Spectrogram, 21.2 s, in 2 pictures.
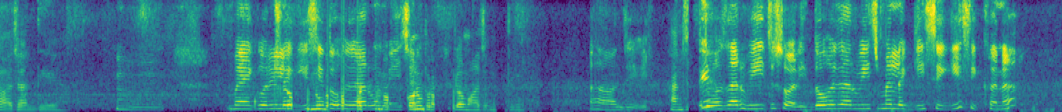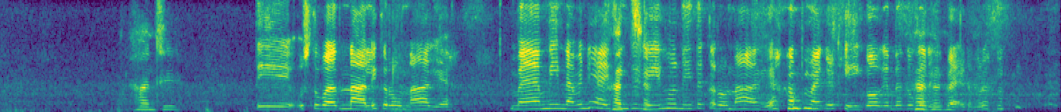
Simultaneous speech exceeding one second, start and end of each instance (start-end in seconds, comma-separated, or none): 2.8-4.1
